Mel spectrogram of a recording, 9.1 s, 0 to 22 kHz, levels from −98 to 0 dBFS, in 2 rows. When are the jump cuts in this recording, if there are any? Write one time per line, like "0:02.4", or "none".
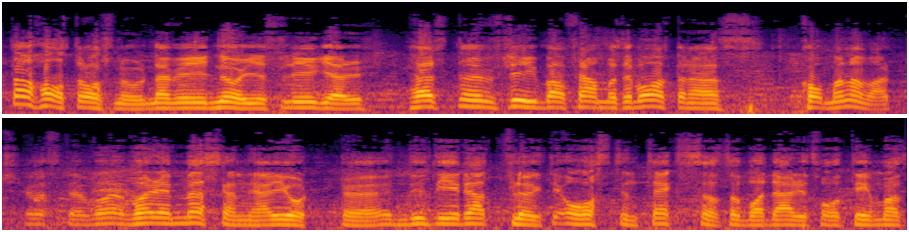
0:03.4
0:05.6
0:06.7
0:07.0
